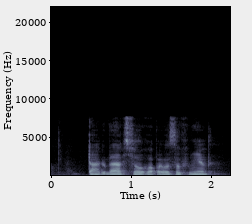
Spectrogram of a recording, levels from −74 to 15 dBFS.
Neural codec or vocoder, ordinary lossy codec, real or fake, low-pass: codec, 16 kHz, 1 kbps, FunCodec, trained on Chinese and English, 50 frames a second; none; fake; none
